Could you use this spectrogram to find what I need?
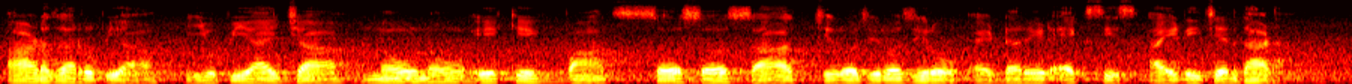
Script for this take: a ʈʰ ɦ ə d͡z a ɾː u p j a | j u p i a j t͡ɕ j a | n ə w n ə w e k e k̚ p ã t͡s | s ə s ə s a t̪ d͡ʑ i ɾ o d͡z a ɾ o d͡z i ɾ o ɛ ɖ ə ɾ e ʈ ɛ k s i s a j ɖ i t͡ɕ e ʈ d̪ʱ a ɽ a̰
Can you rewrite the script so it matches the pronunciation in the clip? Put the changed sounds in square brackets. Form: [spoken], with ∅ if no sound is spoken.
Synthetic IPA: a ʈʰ ɦ ə d͡z a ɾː u p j a | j u p i a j t͡ɕ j a | n ə w n ə w e k e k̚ p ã t͡s | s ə s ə s a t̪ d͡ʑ i ɾ o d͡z [i] ɾ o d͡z i ɾ o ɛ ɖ ə ɾ e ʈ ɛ k s i s a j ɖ i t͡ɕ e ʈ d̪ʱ a ɽ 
